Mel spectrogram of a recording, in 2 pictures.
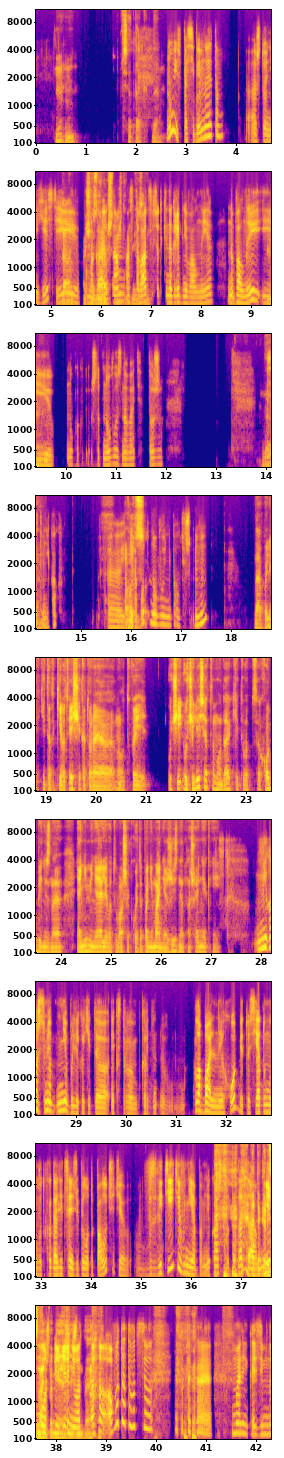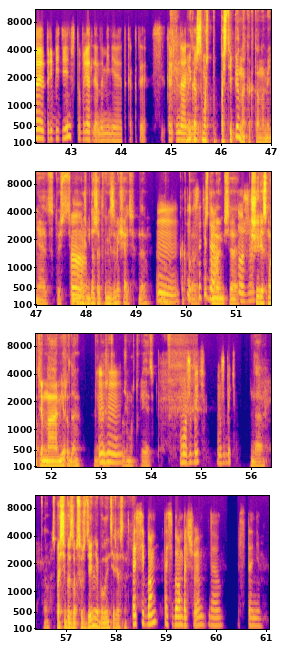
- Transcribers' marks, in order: other background noise; tapping; laugh; laughing while speaking: "Да"; chuckle
- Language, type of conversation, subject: Russian, unstructured, Чему новому ты хотел бы научиться в свободное время?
